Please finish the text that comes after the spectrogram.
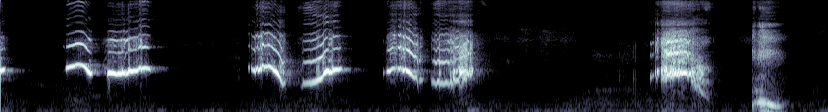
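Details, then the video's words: A parrot gives five bursts of harsh, whistly squawks with bending pitch, spaced over several seconds in a quiet room. "my parrot noise"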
